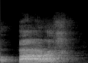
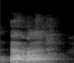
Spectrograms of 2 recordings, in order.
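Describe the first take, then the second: First: "parar" stressed on the first syllable, PA-rar; wrong stress on PA. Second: "parar" stressed on the last syllable, pa-RAR. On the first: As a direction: say "parar" with the beat moved to PA, as a question. ("parar" com acento errado no PA) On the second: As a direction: land the beat on the final RAR of "parar". ("parar" com a última sílaba forte, RAR) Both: Shown as a demonstration. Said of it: "a sílaba mais forte é a última sílaba".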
